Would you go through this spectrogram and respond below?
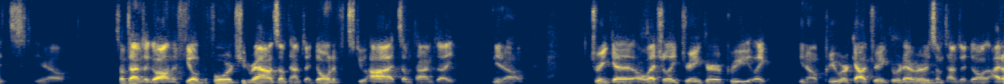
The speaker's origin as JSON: {"language": "English", "town": "Baltimore", "region": "Maryland", "country": "United States", "moved": "yes", "said": "being from Baltimore"}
